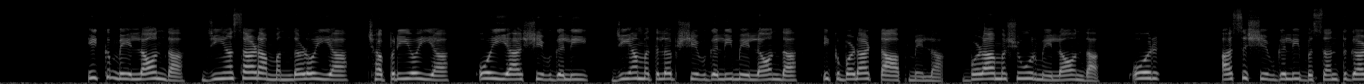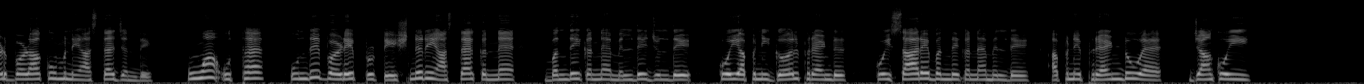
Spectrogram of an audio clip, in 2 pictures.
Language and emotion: Dogri, neutral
